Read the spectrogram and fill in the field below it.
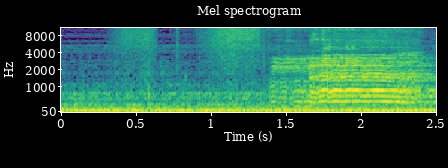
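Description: A sheep in The Alters lets out a drawn-out, wavering bleat over a low droning hum, fairly close and alone with no voices.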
